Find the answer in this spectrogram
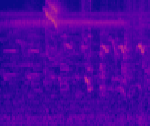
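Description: Chickens clucking, with many short chirps and calls from other birds around them.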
